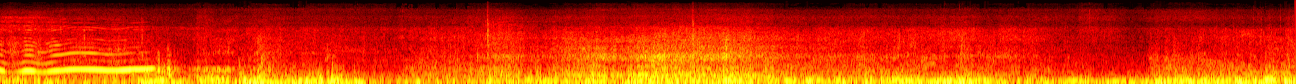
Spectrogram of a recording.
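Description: Wind rushing over the GoPro's microphone during a ski run, with skis scraping and hissing on the snow. A held, wavering tone dies away within the first second.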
